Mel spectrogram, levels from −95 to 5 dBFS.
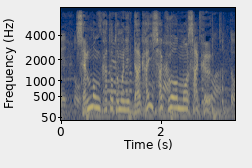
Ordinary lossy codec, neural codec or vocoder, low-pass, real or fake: none; none; 7.2 kHz; real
